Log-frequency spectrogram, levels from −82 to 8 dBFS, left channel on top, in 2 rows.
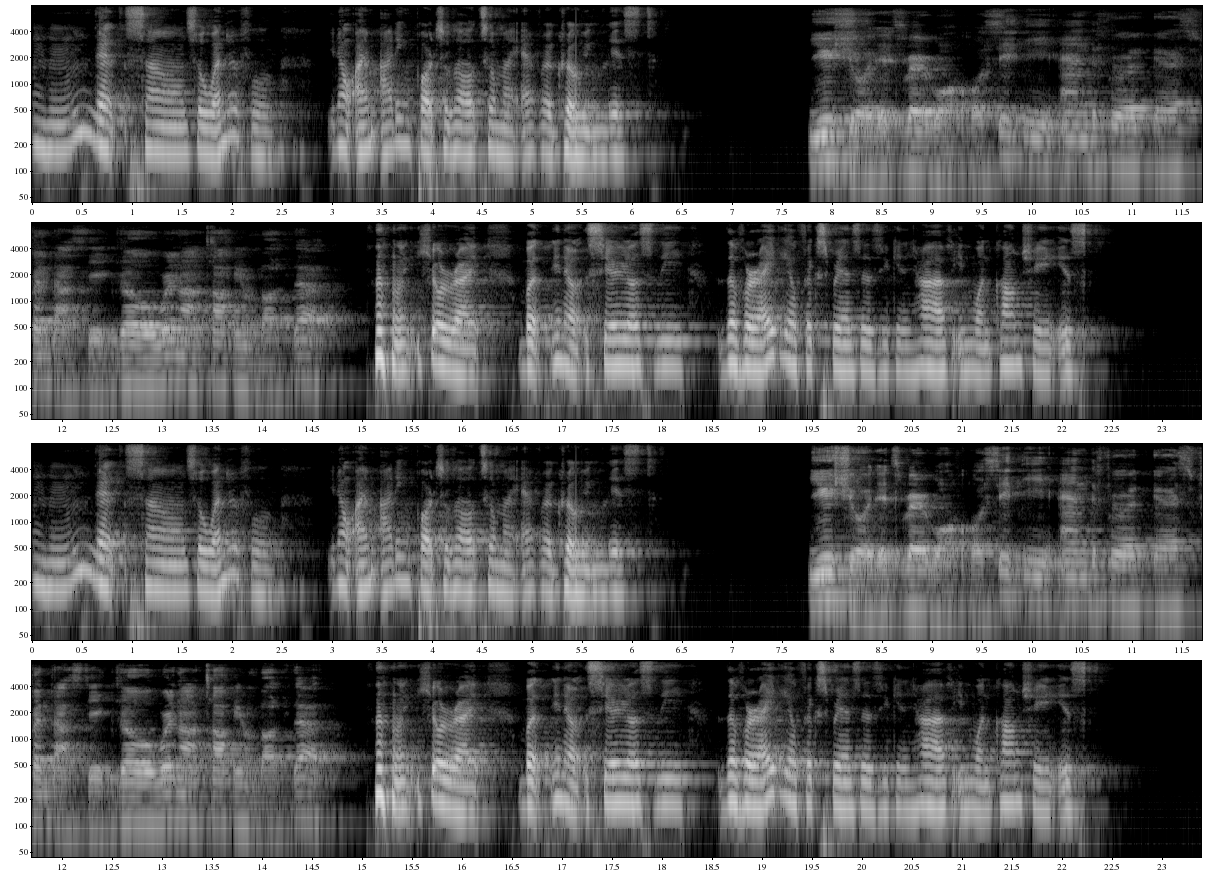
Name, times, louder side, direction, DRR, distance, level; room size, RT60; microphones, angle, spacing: voice 1, 0.0-2.4 3.0-6.1 15.1-18.2 18.6-22.2, equal, 10° left, 9 dB, 1.0 m, -21 dB
voice 2, 7.8-14.6, right 1 dB, 80° right, 4 dB, 5.7 m, -27 dB
28.0 x 21.5 x 9.6 m, 0.82 s
head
